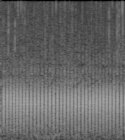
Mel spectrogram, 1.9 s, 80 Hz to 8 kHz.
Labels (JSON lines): {"label": "biophony, rattle", "recorder": "SoundTrap 500"}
